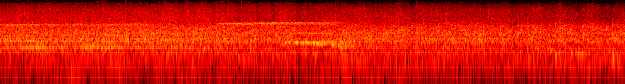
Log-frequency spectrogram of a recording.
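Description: Audience applause, a dense, steady clapping of many hands that eases a little near the end.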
